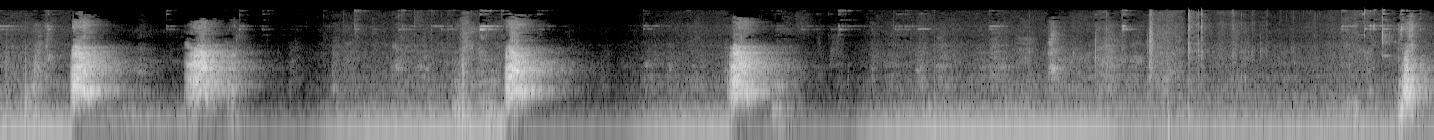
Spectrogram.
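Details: Scottish Terriers going after a toy, giving sharp single barks spaced one to two seconds apart, five in all, over a steady low hum and light indoor rustling.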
